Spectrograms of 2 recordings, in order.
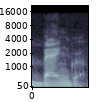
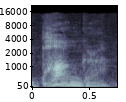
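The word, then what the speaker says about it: bhangra: bangra I just got into it recently it's pronounced bangra not bangra bangra I I've got an accent so but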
